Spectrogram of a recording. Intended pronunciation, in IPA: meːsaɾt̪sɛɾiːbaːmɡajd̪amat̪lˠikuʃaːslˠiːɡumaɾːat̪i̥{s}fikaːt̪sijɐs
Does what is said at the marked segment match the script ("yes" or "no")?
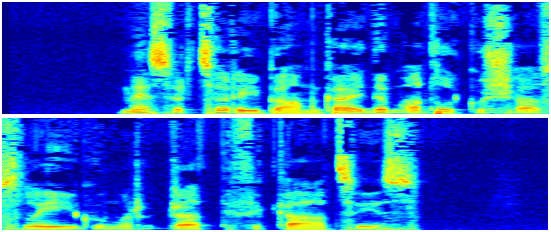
no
